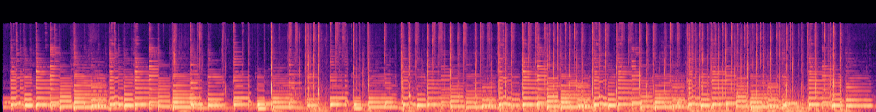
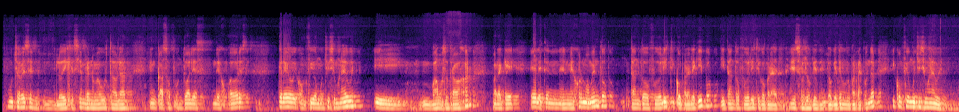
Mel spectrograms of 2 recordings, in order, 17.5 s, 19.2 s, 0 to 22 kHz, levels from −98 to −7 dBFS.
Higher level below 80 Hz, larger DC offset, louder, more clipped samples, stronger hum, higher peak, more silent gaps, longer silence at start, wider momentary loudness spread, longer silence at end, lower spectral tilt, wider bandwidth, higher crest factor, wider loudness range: first, -34 dBFS vs -44 dBFS; neither; second, -20 LUFS vs -17 LUFS; neither; neither; about the same, 0 dBFS vs 0 dBFS; neither; about the same, 0.05 s vs 0.05 s; second, 4 LU vs 11 LU; about the same, 0 s vs 0 s; second, -6 dB/octave vs -8.5 dB/octave; first, 11 kHz vs 9.6 kHz; about the same, 18 dB vs 16 dB; about the same, 2 LU vs 3 LU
